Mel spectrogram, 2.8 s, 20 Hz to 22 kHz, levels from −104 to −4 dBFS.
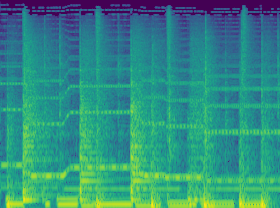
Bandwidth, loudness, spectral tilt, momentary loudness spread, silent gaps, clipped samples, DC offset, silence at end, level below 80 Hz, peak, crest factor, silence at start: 18.5 kHz; -17 LUFS; -6 dB/octave; 3 LU; none; under 0.1%; under 0.1%; 0 s; -20 dBFS; -2 dBFS; 14 dB; 0 s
